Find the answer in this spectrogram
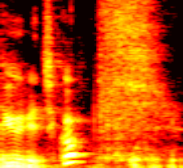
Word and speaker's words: Jurečko: It's very good pronunciation. It's Sasha Jurečko.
